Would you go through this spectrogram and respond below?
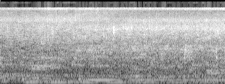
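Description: Water seeps and runs into an underground mine tunnel beside a river, giving a steady, fairly loud rushing wash with no pauses and no talk.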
